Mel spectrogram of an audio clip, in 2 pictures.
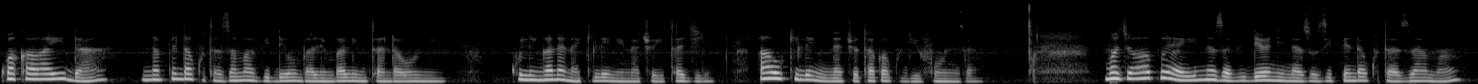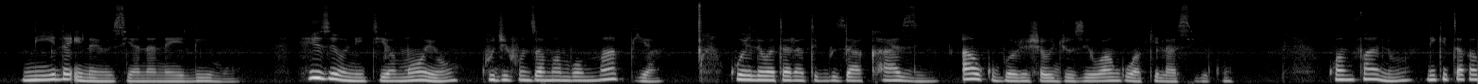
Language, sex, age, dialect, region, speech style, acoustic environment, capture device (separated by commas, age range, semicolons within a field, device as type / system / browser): Swahili, female, 18-24, Kenya - Nairobi Sheng-influenced, Kenya, focused; excited; relaxed, silence, mobile / Linux / Chrome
